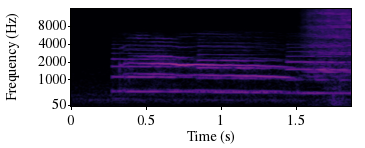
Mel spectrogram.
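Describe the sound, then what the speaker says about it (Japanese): A cat in an anime meows once, a clear, sustained, close tonal cry lasting over a second that ends in a brief noisy burst, with no talking. "ここに猫がいる。"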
